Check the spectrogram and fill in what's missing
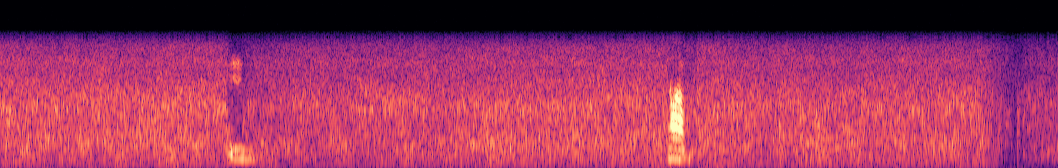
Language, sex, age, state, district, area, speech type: Santali, female, 45-60, Jharkhand, Seraikela Kharsawan, rural, conversation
